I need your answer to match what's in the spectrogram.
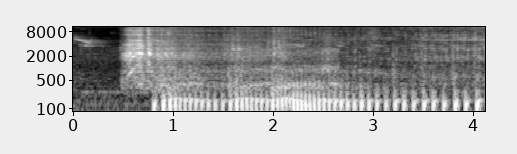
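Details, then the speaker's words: Honda Supra X motorbike single-cylinder engine: quick start, then even, soft putter about nine beats a second with no rattle; smooth, not harsh, healthy idle. "suaranya seperti itulah, Guys. Nah, tidak live-nya pun dia tidak terdengar kan. Halus halus, Guys. Guys, nah suaranya pun enggak terlalu kasar, lembut, ya."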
